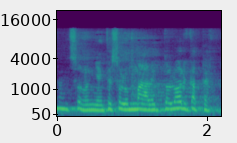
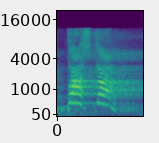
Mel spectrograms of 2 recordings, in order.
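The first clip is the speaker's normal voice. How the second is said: loud, high shout; much louder and higher, explosive; shouted basta; 11 semitones higher, 6 dB louder than usual. Acted. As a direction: cut everything off with a yell. Outburst ending the torment.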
